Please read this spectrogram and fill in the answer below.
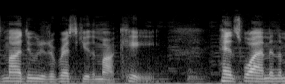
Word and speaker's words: marquis: how severe the fires the mark ass safe it's pronounced marquis the castles under attack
